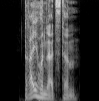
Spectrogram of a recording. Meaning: strong dative masculine/neuter singular of dreihundertste
- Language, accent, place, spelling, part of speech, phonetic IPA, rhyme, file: German, Germany, Berlin, dreihundertstem, adjective, [ˈdʁaɪ̯ˌhʊndɐt͡stəm], -aɪ̯hʊndɐt͡stəm, De-dreihundertstem.ogg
